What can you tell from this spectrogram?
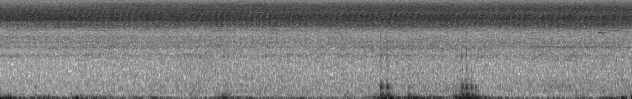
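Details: Large brown cicada shrilling in midsummer: a loud, even, high-pitched electric buzz filling the whole stretch, with two brief low knocks in the middle.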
